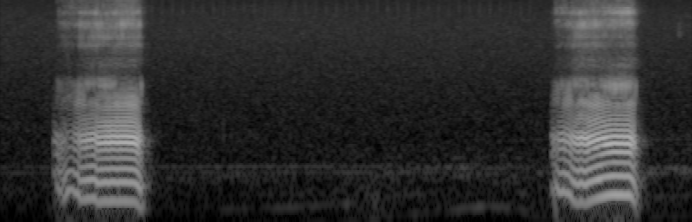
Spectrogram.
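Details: Cavalier King Charles Spaniel sleeping on owner's leg: two long, loud, buzzing snores about five seconds apart, with near silence between; snoring in a sleeping dog.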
